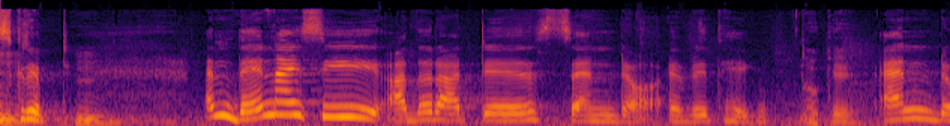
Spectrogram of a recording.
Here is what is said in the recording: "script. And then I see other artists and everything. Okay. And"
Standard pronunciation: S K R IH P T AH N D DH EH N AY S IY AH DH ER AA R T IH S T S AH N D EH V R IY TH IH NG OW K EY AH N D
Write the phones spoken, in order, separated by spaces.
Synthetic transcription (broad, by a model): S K R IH P T AH N D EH N AY S IY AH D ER AA R T IH S T S AH N D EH V R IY T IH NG OW K EY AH N D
